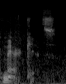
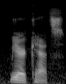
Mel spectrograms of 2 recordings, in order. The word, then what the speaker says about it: meerkats: I love it because I like merkats. Meerkats, meerkats.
